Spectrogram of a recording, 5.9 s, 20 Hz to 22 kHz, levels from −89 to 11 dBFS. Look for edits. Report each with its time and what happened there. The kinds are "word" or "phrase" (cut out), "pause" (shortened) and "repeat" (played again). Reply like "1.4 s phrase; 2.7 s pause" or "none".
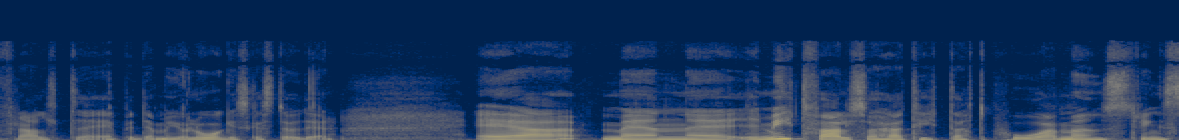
none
